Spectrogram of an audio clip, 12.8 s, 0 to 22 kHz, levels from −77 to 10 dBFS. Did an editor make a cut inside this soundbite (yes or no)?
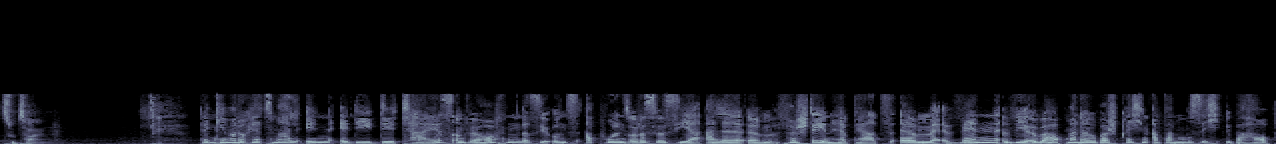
no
